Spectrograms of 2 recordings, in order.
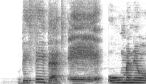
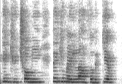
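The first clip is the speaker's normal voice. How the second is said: mock gushing thanks; 6 semitones higher than usual. Mimics friends posting thank-you messages.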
